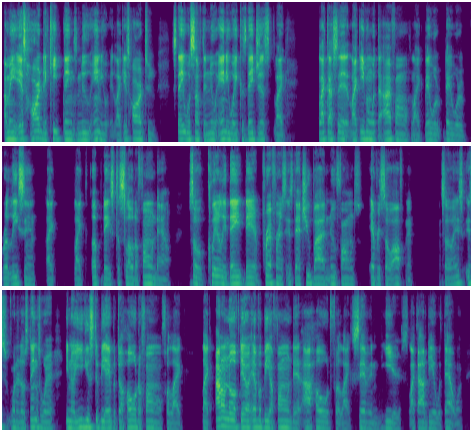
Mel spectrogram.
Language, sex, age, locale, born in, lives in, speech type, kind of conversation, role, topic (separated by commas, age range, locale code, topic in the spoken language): English, male, 25-29, en-US, United States, United States, conversation, unstructured, none, Is it better to keep your old phone until it dies?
